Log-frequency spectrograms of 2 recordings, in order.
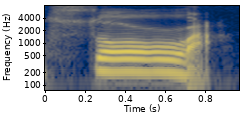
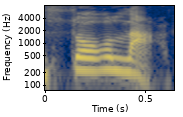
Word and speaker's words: Sora: 那么，这就是全世界最受关注的人工智能创业公司 OpenAI，它发布了首个文字生成视频的大模型，叫 Sora，应该呢念成 Sola 才对。为什么？因为它是从日本字这个“ 空” 这个字来转变出来。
